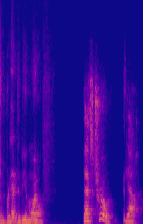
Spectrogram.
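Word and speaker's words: mohel: yeah all right a mo do I what is anybody here a mo we need a mo I don't know why it's pronounced Mo if it's moel in Hebrew it's never made any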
